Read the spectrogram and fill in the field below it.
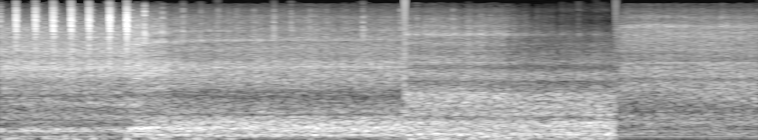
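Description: A gas heater roars as its flame burns.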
